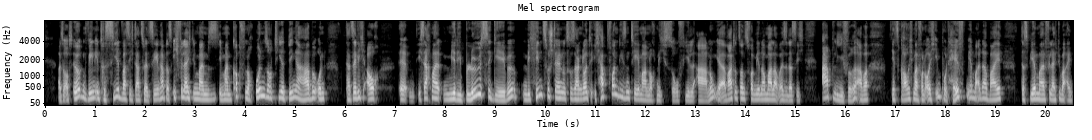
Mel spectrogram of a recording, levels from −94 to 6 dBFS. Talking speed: 220 wpm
